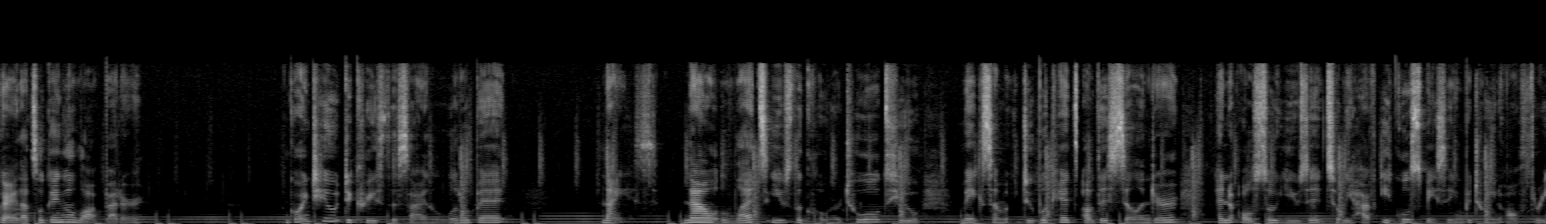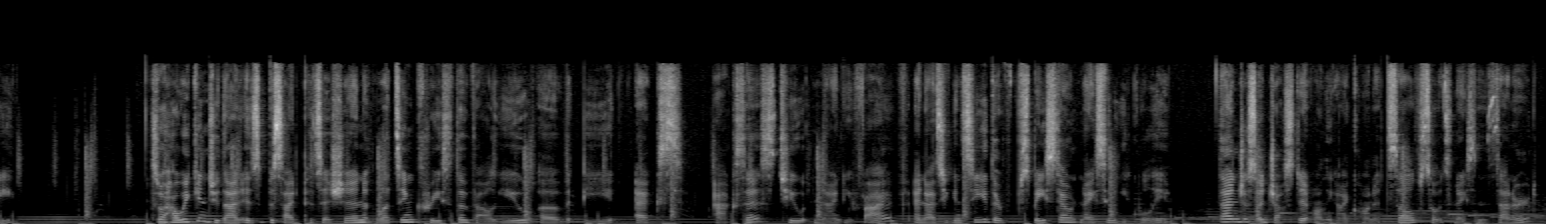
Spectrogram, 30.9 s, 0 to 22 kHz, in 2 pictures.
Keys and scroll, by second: 27.1 9, 27.7 5, 28.1 Return.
